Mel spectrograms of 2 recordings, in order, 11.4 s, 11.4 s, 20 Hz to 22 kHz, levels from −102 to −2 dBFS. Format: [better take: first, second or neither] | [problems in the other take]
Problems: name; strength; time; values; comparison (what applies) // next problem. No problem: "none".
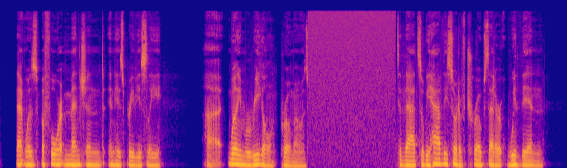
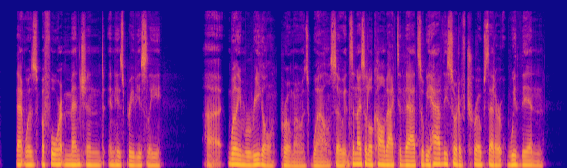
second | audio cutting out; filled with static; at 6 s for 2 s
